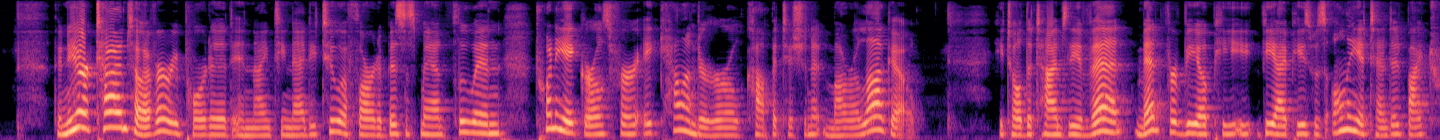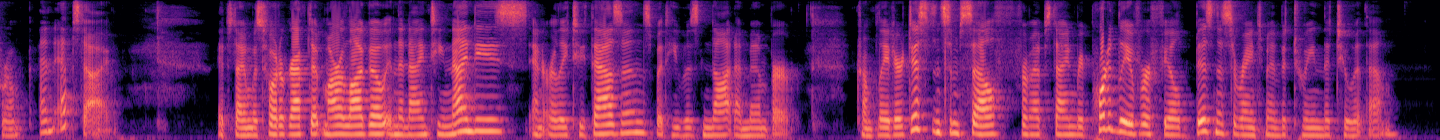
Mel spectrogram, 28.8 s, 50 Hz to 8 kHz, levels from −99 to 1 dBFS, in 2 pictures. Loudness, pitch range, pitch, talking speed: -21 LUFS, 165-215 Hz, 180 Hz, 160 wpm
